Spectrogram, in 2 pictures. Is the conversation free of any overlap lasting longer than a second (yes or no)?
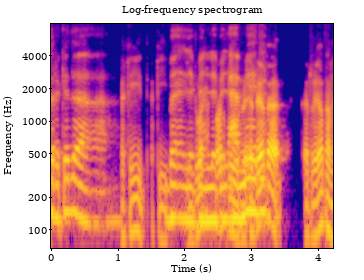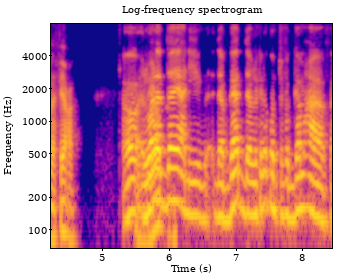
no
